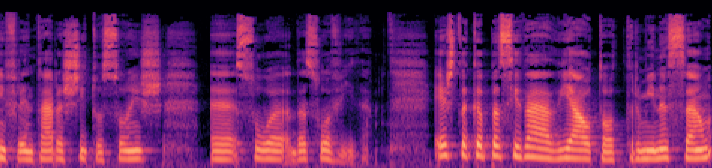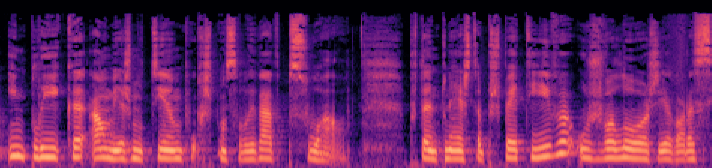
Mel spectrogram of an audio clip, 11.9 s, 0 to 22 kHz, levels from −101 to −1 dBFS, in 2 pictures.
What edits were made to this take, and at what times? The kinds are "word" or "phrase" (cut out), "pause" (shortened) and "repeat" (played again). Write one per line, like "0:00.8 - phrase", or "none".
0:02.0 - word
0:07.6 - word
0:09.6 - word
